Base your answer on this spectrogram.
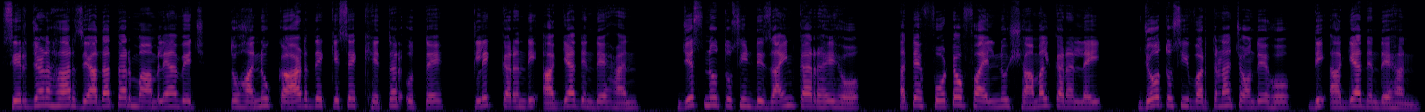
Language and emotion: Punjabi, neutral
